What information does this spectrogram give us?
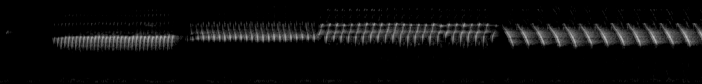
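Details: Canary singing 'gacor ngerol', its rolling song intended to get other canaries singing: successive buzzy rolled tours, each slightly higher than the last, ending in loud, rhythmic, sweeping repeated notes.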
